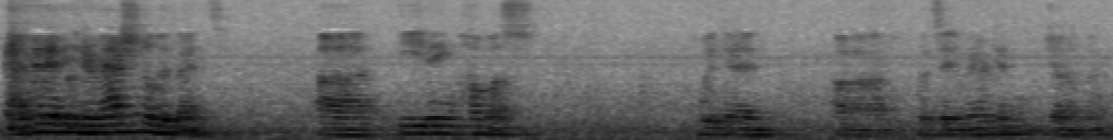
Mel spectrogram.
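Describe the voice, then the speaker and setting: A man from Turkey with a Turkish accent, an animated panelist telling a story at a community forum who stammers when he searches for words. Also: medium pitch, measured pace. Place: library meeting room. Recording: echoey room, distant mic, noise.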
